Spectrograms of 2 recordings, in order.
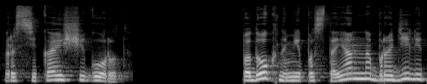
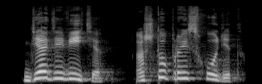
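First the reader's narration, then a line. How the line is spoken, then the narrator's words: Loud question from doorway. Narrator (Russian): С порога громко спросила я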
